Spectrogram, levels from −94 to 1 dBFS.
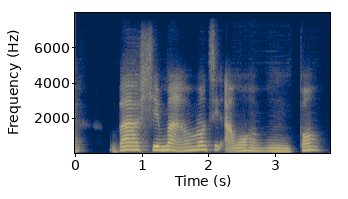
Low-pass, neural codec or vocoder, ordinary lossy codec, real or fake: none; codec, 16 kHz, about 1 kbps, DyCAST, with the encoder's durations; none; fake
